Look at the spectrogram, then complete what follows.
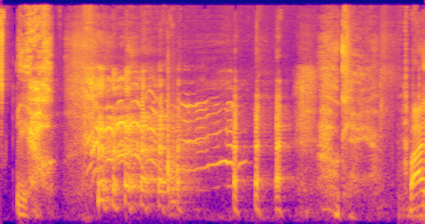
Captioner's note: laughing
